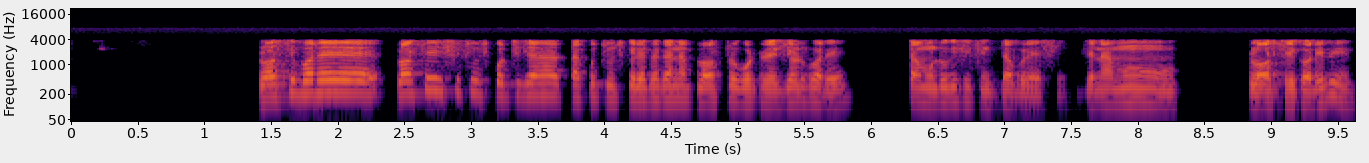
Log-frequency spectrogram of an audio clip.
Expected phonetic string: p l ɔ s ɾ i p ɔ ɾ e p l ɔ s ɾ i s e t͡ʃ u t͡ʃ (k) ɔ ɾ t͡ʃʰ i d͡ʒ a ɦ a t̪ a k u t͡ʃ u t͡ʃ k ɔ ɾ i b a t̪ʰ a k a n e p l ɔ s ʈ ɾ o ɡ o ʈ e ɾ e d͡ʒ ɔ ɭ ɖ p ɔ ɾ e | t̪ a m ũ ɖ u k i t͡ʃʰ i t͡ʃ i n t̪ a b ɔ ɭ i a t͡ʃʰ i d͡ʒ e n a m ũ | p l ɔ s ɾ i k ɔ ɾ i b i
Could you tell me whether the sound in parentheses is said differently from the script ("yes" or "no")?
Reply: no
